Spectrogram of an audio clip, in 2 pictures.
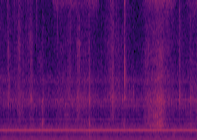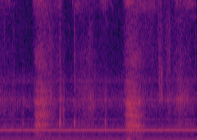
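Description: Steady electrical hum, with a few soft crunching chewing sounds as grilled rockfish is eaten, about three, five and six and a half seconds in.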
